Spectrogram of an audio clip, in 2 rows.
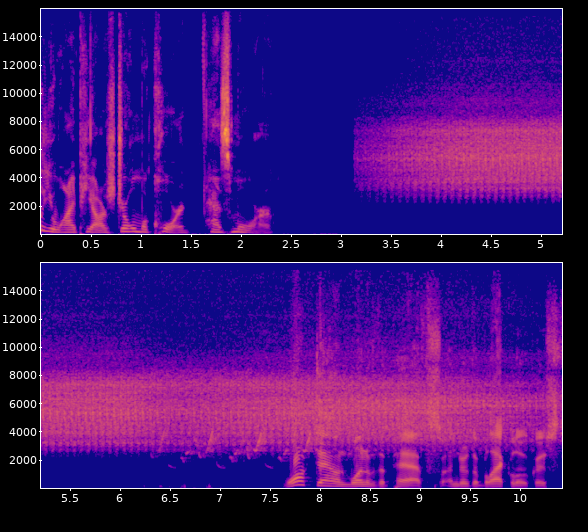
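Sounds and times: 
speech: 0:00.0 - 0:02.4, 0:07.6 - 0:10.4
dense cicada drone in woods: 0:03.2 - 0:10.4
faint bird chirps: 0:03.2 - 0:10.4.

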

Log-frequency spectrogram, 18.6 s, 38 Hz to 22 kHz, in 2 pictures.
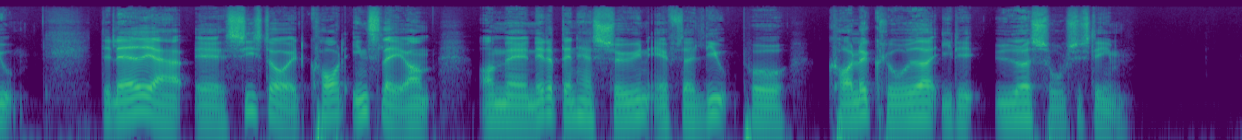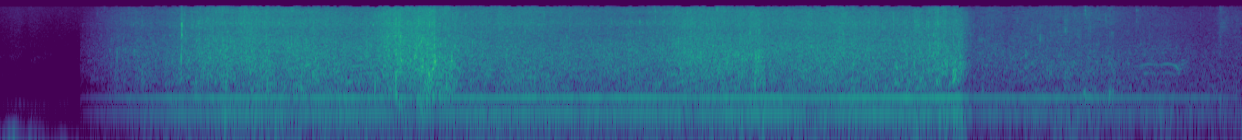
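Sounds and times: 
speech: 0:00.0 - 0:08.5
low droning hum: 0:10.0 - 0:18.6
waves washing on the beach at Tankroen: 0:10.0 - 0:18.6.

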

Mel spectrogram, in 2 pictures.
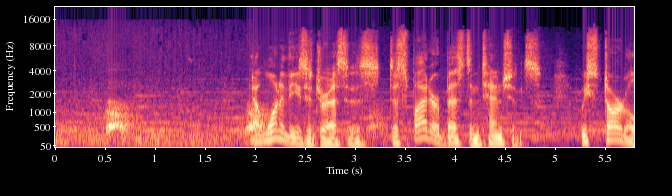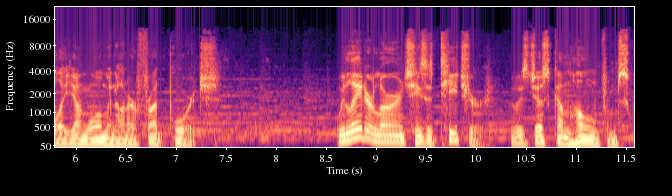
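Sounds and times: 
dog barking: 0:00.4 - 0:01.0, 0:01.9 - 0:02.2, 0:03.0 - 0:03.4
speech: 0:01.9 - 0:07.5, 0:08.6 - 0:11.5.

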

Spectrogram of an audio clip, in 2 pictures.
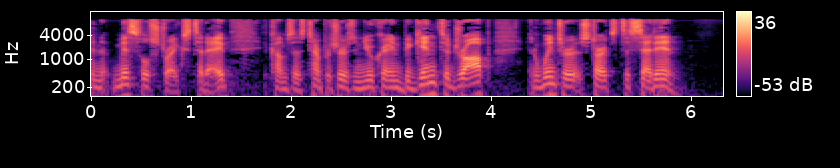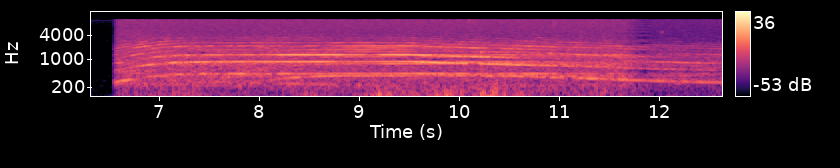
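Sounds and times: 
speech: 0:00.0 - 0:07.0
air raid siren wailing over Kiev Ukraine: 0:06.6 - 0:12.6.

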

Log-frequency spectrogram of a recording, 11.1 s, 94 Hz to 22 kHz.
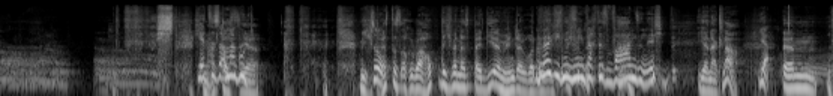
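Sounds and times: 
two old dogs growling and snarling in a scuffle: 0:00.0 - 0:02.1
laughter: 0:01.5 - 0:05.1, 0:10.5 - 0:11.1
speech: 0:01.6 - 0:03.9, 0:04.8 - 0:11.1.

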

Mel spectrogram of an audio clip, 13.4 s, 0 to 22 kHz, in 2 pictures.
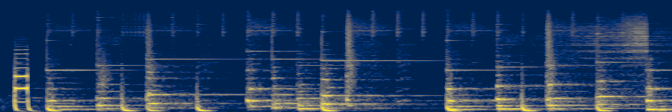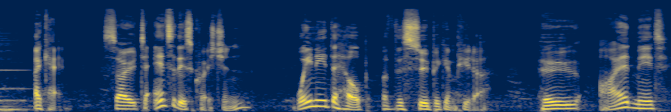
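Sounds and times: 
bright tinkling phone theme jingle with bell-like chiming notes: 0:00.5 - 0:07.0
speech: 0:07.1 - 0:13.4.

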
